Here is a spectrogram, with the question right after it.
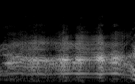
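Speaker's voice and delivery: laughing high shout; high battle yell. Acted. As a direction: yell with the crowd, half laughing. Grandkids yelling at Jericho.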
